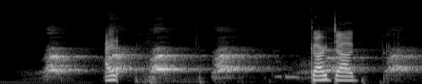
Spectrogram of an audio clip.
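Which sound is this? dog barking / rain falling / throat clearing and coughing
dog barking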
